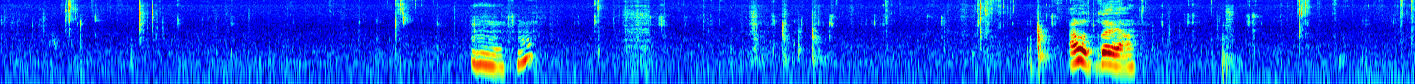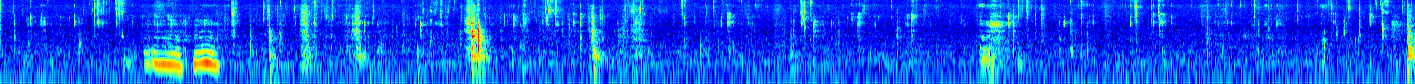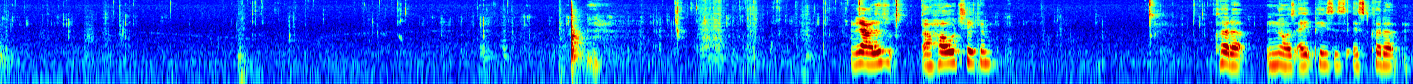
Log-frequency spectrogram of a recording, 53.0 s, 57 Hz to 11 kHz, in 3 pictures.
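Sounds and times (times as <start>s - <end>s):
chewing and biting fried chicken: 14.3s - 37.6s.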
